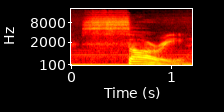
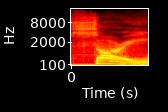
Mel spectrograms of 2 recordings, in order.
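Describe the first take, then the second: First: The s sound at the start is hissed long. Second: The s sound at the start is short. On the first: The character is angered. "place emphasis on S sounding words" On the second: The character is calm. "instead of sorry"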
